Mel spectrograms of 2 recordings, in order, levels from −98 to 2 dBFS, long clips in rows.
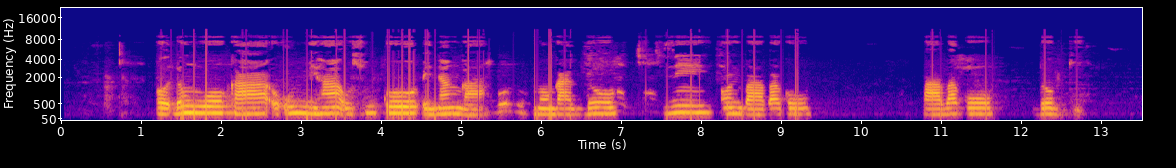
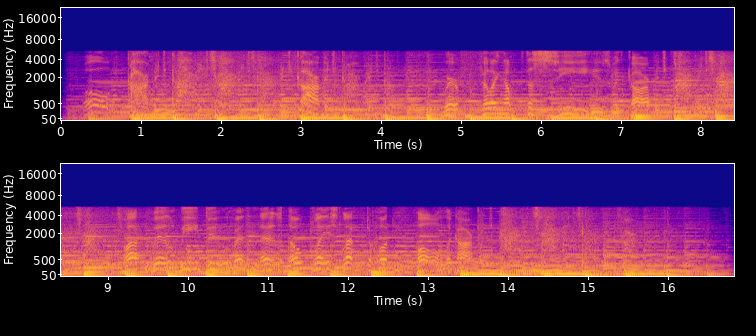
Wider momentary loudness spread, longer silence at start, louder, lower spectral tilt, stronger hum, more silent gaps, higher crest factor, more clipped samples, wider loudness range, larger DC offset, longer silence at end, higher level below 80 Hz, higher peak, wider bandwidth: first, 13 LU vs 5 LU; first, 1.2 s vs 0.1 s; first, -14 LUFS vs -20 LUFS; about the same, -7.5 dB/octave vs -8 dB/octave; neither; neither; about the same, 16 dB vs 14 dB; neither; first, 6 LU vs 2 LU; second, under 0.1% vs 0.3%; first, 0.8 s vs 0.05 s; second, -46 dBFS vs -20 dBFS; about the same, 0 dBFS vs -2 dBFS; first, 9.4 kHz vs 5.4 kHz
